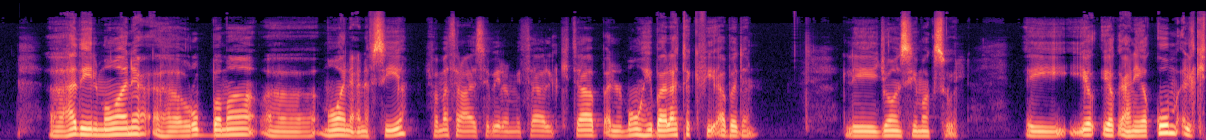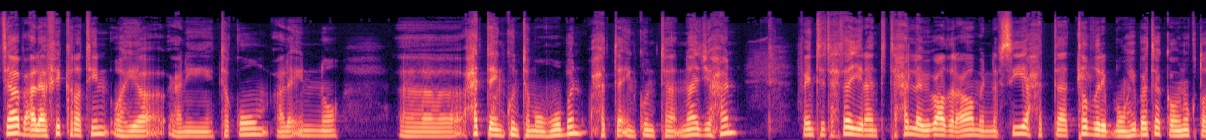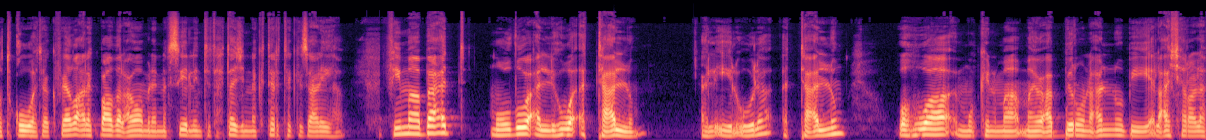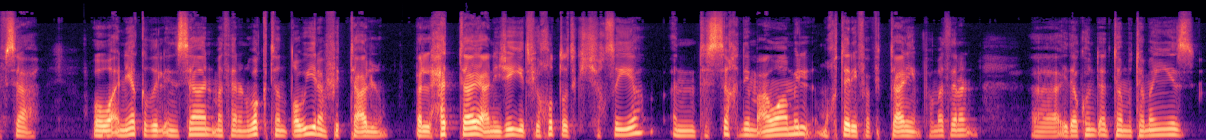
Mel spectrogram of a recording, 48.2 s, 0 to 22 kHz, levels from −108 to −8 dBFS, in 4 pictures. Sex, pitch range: female, 135-160 Hz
